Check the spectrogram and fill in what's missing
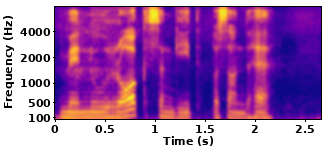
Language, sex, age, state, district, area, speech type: Punjabi, male, 18-30, Punjab, Hoshiarpur, urban, read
